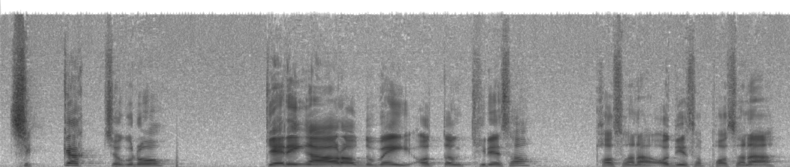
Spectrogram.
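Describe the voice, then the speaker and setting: Man lecturing on English exam questions, lively swooping pitch, higher voice, asks students questions constantly. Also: measured pace, low-quality recording. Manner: animated, rhetorical questions to students. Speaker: English teacher.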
